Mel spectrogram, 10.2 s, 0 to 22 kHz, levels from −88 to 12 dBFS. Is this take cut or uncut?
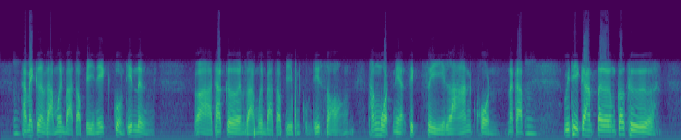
uncut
